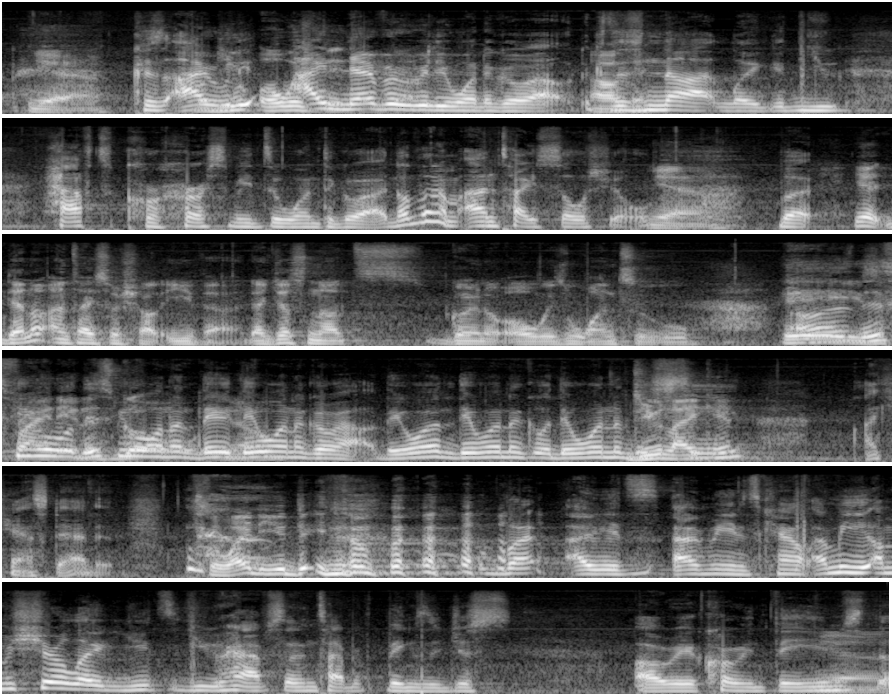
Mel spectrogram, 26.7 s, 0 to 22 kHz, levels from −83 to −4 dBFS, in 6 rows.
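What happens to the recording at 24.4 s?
At 24.36 s, fresh audio failed to reach the output in time, so the device fell back on the block it had just played and sent it out twice more. That is a repeated buffer. Each copy lasts about 1.33 ms, which fits a 64-sample buffer, and the three back-to-back plays meet at hard joins. The result is a brief click or tiny buzz rather than an audible stutter, with essentially nothing of the audio lost.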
